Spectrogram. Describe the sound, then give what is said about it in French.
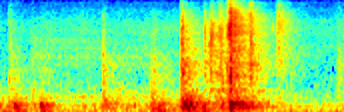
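Several knocks on a wooden door, moderately loud, spaced unevenly over about two seconds, with the later blows landing harder. No one speaks. “il prend son cheval et le chien tranche montagne, la pelée, et il tape”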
